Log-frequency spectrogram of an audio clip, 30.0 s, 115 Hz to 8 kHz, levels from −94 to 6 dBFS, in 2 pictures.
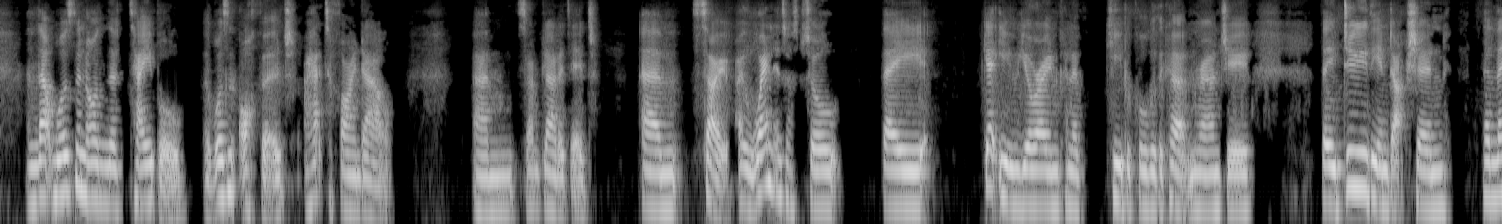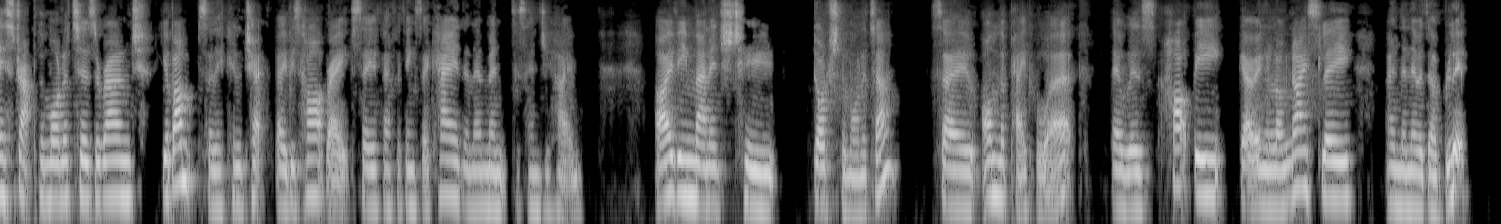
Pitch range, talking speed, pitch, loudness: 155-190 Hz, 185 wpm, 165 Hz, -20 LUFS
